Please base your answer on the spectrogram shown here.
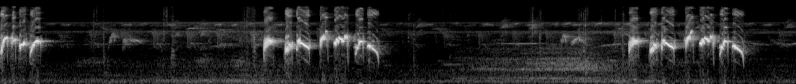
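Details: Red-whiskered bulbul training its double-note song, delivering loud phrases of six or seven rapid downslurred whistled notes, repeated about every three and a half seconds, with quiet chips between.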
